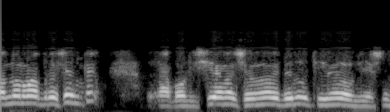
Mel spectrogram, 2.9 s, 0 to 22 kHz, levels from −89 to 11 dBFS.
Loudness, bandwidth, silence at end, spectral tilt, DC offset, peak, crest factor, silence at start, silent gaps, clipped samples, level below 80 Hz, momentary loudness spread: -17 LUFS; 4.5 kHz; 0 s; -8 dB/octave; under 0.1%; -2 dBFS; 14 dB; 0 s; none; under 0.1%; -64 dBFS; 8 LU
